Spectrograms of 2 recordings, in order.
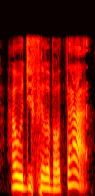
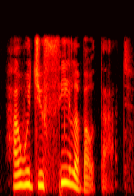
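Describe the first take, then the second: First: The word that carries the main stress. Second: The word feel carries the main stress. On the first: "you might want to stress that" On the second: "feel is probably the stressed syllable"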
